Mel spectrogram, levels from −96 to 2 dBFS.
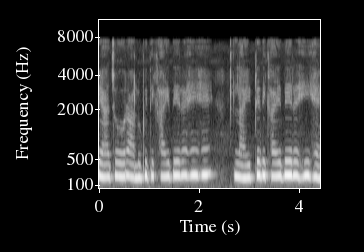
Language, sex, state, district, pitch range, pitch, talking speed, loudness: Hindi, female, Chhattisgarh, Bilaspur, 215-235 Hz, 225 Hz, 175 wpm, -13 LUFS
